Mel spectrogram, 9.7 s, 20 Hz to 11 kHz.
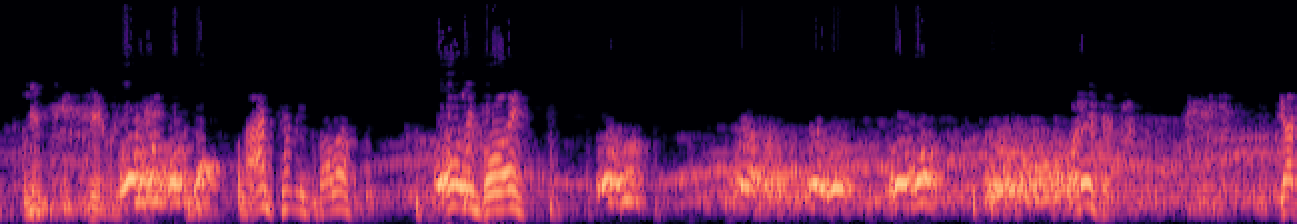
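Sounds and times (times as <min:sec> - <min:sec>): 
speech: 0:00.7 - 0:04.8, 0:05.6 - 0:08.6, 0:09.6 - 0:09.7
dog barking and howling: 0:00.9 - 0:01.8, 0:03.2 - 0:03.6, 0:04.3 - 0:08.8.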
